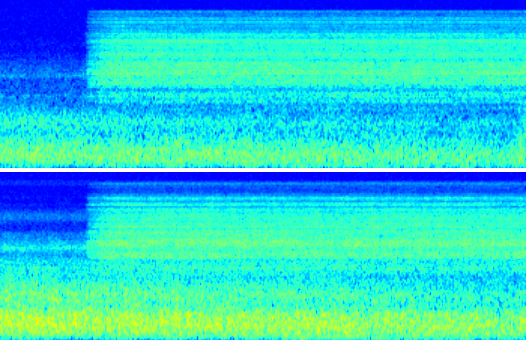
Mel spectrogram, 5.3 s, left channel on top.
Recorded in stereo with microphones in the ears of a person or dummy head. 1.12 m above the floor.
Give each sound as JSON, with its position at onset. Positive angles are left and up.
{"t": 0.8, "sound": "a running tap", "side_deg": 20, "distance_m": 6.0}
